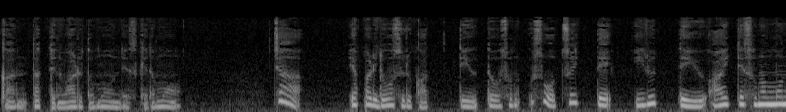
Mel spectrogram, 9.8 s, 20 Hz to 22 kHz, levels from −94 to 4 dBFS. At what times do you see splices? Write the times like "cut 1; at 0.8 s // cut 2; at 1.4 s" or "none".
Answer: none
